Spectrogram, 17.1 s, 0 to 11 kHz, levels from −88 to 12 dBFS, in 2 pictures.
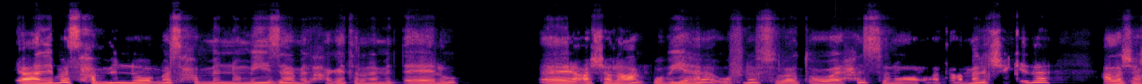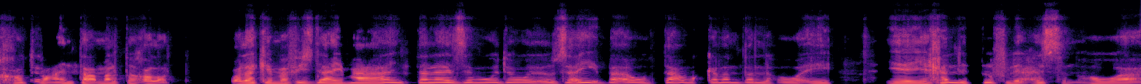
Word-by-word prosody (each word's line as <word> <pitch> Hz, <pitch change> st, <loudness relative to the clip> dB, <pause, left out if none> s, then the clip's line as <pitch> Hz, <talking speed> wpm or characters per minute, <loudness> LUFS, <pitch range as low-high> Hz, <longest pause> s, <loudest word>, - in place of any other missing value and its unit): يعني 160 Hz, +1 st, +9 dB
باسحب 245 Hz, +7 st, +3 dB
منّه 180 Hz, -2 st, +2 dB
باسحب 170 Hz, +1 st, -1 dB
منّه 170 Hz, +1 st, -4 dB
ميزة 185 Hz, +4 st, +1 dB
من 170 Hz, -, -7 dB
الحاجات 150 Hz, +4 st, -5 dB
اللي 150 Hz, -1 st, -5 dB
أنا 145 Hz, -, -6 dB
مدِّيها 130 Hz, -1 st, 0 dB
له، 185 Hz, +7 st, -5 dB, 0.6 s
آآ، 130 Hz, -1 st, +5 dB
عشان 145 Hz, +5 st, +2 dB
أعاقبه 170 Hz, +1 st, +3 dB
بيها 170 Hz, +6 st, +1 dB
وفي 200 Hz, -, -8 dB
نفْس 210 Hz, -5 st, -3 dB
الوقت 180 Hz, -5 st, -3 dB
هو 135 Hz, 0 st, 0 dB
يحس 220 Hz, +3 st, -1 dB
إنّه 145 Hz, -2 st, -8 dB, 0.2 s
ما -, -, -6 dB
اتعملش 140 Hz, +12 st, -1 dB
كده، 245 Hz, +4 st, +1 dB, 0.4 s
علشان 135 Hz, +2 st, +2 dB
خاطر 175 Hz, -5 st, -2 dB
أنت 165 Hz, 0 st, -3 dB
عملت 155 Hz, +5 st, +3 dB
غلط، 135 Hz, -1 st, -2 dB, 0.3 s
ولكن 180 Hz, +1 st, +3 dB
ما 145 Hz, -3 st, 0 dB
فيش 185 Hz, +2 st, -2 dB
داعي 170 Hz, -1 st, +3 dB
بقى 180 Hz, +3 st, +3 dB
أنت 205 Hz, -1 st, -3 dB
لازم 220 Hz, 0 st, +1 dB
ودي 220 Hz, 0 st, -3 dB
وزعيق 210 Hz, -1 st, -2 dB
بقى 215 Hz, +3 st, -1 dB
وبتاع 215 Hz, +2 st, -2 dB
والكلام 210 Hz, 0 st, -4 dB
ده، 205 Hz, +1 st, -5 dB
اللي 190 Hz, -5 st, -6 dB
هو 195 Hz, -4 st, -5 dB
إيه 175 Hz, +2 st, -5 dB, 0.4 s
ي 140 Hz, 0 st, +1 dB
يخلّي 195 Hz, +9 st, +2 dB
الطفل 185 Hz, -3 st, -5 dB
يحس 175 Hz, +3 st, -1 dB
إنّ 125 Hz, -4 st, -16 dB
هو 150 Hz, +2 st, -3 dB
175 Hz, 180 wpm, -24 LUFS, 145-200 Hz, 0.6 s, يعني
